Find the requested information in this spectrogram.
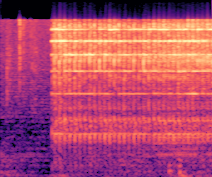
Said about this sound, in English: a, sound that is desperately, desperately familiar to most of us, and of course, it's the sound of the alarm clock. And what that truly ghastly, awful sound does is stop the single most important behavioral experience that we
